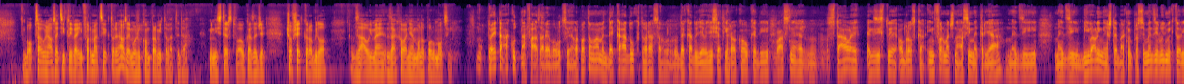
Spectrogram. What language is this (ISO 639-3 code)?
slk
